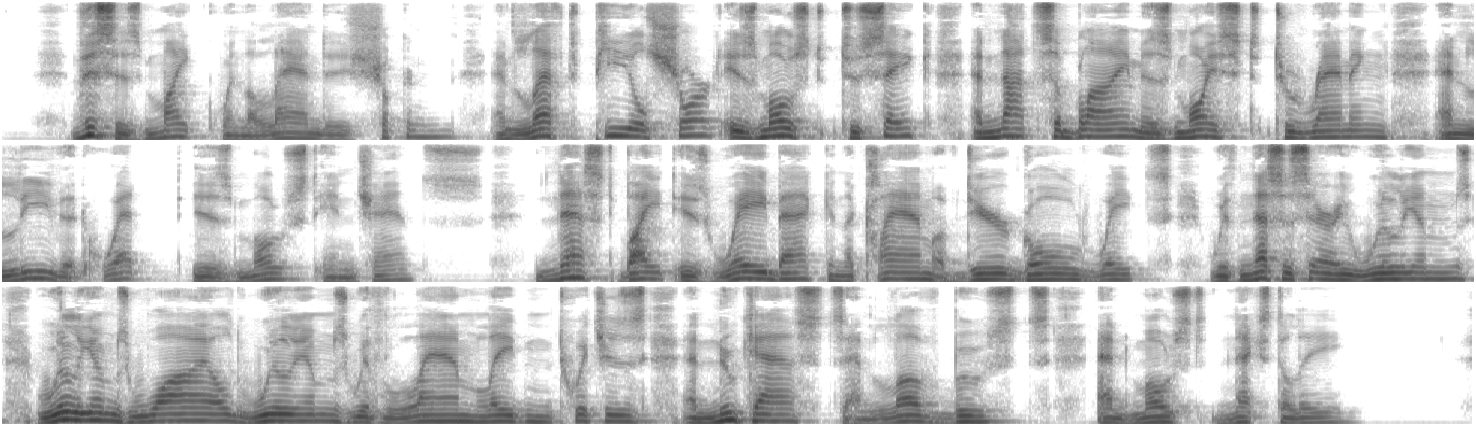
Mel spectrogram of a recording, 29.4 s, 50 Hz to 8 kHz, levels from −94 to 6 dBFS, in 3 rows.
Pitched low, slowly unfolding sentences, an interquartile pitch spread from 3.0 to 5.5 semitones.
Yes: low, 120 Hz; slow, 125 wpm; average, 4.6 semitones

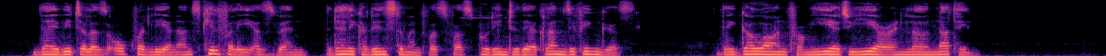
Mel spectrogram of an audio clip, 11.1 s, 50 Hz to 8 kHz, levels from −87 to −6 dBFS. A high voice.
No: medium, 140 Hz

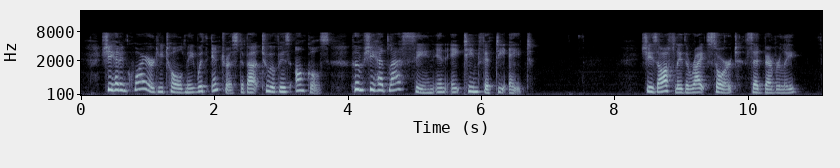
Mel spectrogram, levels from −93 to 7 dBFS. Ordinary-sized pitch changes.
No: wide, 7.0 semitones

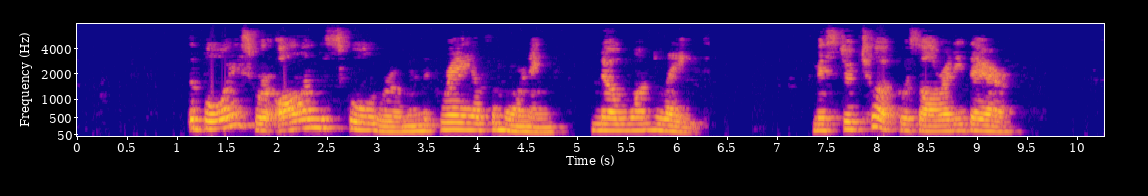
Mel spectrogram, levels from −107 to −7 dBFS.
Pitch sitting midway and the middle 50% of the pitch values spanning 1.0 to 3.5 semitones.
No: medium, 170 Hz; average, 4.6 semitones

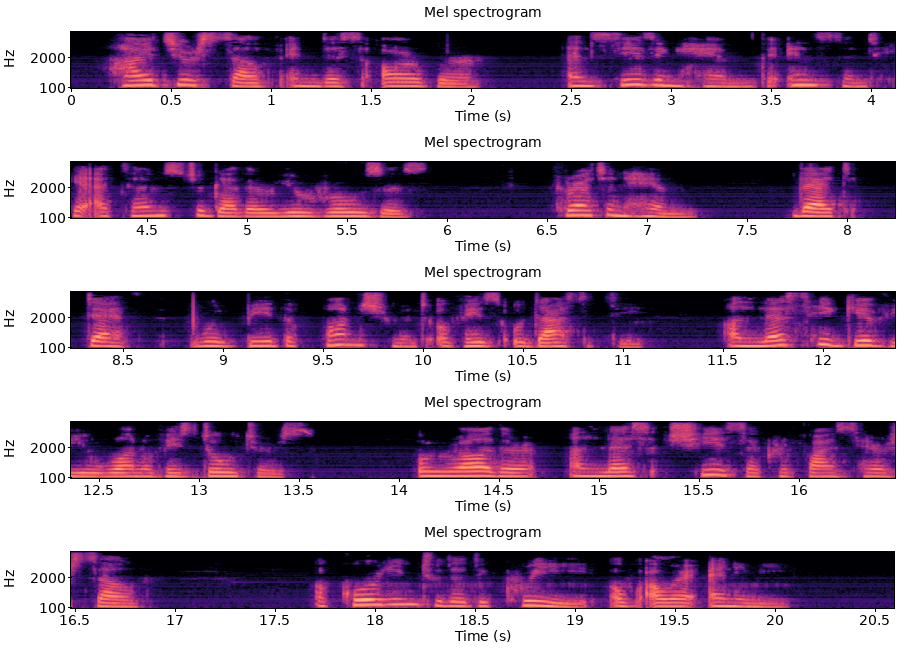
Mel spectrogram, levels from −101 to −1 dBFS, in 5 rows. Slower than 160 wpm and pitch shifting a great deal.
No: average, 140 wpm; average, 3.5 semitones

